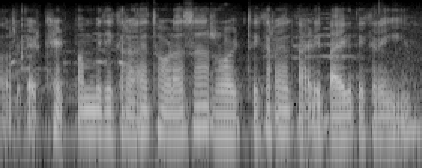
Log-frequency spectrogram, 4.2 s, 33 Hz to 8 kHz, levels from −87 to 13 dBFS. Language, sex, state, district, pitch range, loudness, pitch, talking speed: Hindi, male, Uttar Pradesh, Jalaun, 95-110 Hz, -21 LUFS, 105 Hz, 255 wpm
